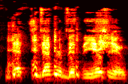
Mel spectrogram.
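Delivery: laughing through the words. Real, not acted. To the host about the Mayan calendar, laughing. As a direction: chuckle as you finish the line.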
